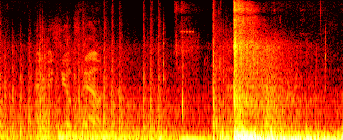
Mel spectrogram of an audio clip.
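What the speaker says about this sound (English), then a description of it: "I just got sniped from up top" Gunfire in a shooter video game, scattered distant pops and shots building to a sudden loud, close blast followed by rumbling echoes, with a player's voice heard faintly underneath.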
